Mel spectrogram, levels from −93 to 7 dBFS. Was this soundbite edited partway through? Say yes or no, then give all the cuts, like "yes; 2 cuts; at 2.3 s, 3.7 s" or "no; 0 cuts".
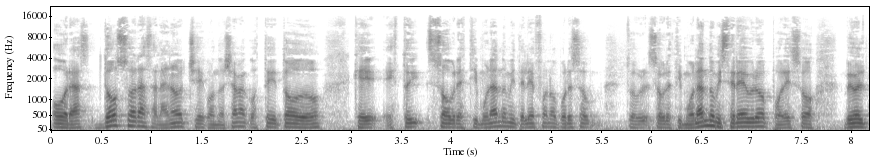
no; 0 cuts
